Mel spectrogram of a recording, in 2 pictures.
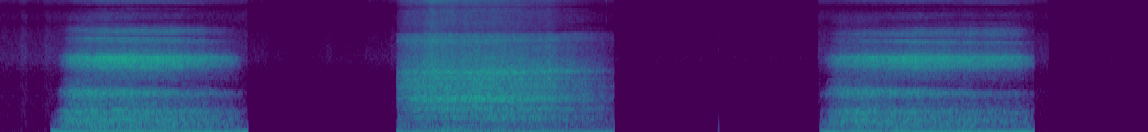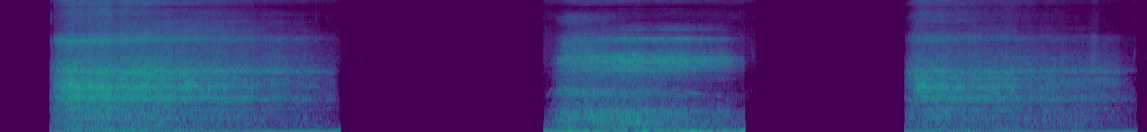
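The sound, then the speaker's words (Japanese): Slow, relaxed human breathing: six long, soft breaths, each about two seconds, with quiet pauses between them in an even, unhurried rhythm. “呼吸がゆったり。”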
